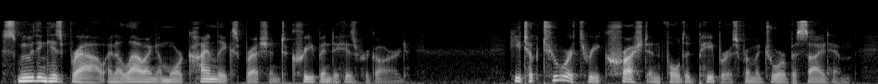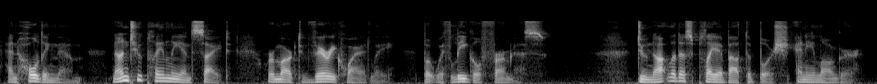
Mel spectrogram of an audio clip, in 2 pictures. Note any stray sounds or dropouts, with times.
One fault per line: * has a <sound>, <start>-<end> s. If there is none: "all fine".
all fine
